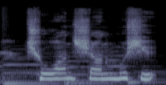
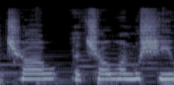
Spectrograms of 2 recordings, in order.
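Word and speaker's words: chawanmushi: I think I'll try the Chuanshan Mushi. Wait, how do you say that? The Chawan Mushi with the shrimp.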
